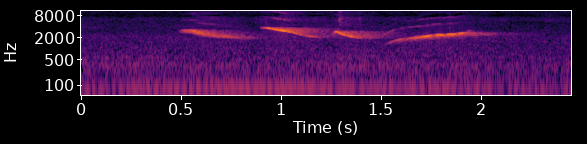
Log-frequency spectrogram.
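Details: Green-winged Saltator (Saltator similis) on 15 July singing a short phrase of four rich, slurred whistles, falling then rising, over a low steady hum.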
